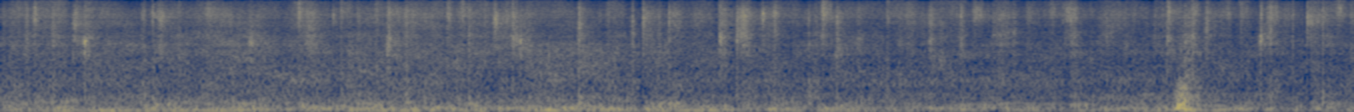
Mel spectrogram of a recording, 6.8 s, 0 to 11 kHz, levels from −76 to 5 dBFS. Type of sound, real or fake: fake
